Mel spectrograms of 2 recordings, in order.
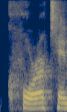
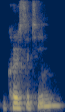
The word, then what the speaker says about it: quercetin: you know vitamin d possibly vitamin c uh quartin i believe is another one that we're hearing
